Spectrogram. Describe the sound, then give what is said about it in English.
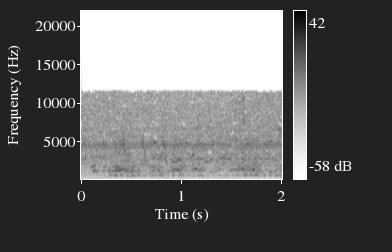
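Wild turkey gobblers gobble in a dense, overlapping chorus of rapid, rattling calls that runs continuously at a moderate level, with no voices. “This mic picks everything up. Listen to those gobblers.”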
